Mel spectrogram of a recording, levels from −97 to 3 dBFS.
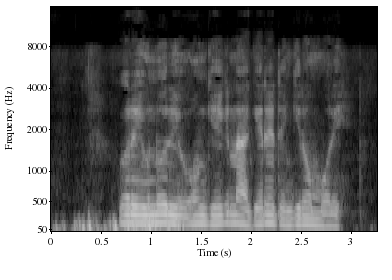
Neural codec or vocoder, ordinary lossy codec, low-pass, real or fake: vocoder, 44.1 kHz, 128 mel bands every 512 samples, BigVGAN v2; MP3, 64 kbps; 14.4 kHz; fake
